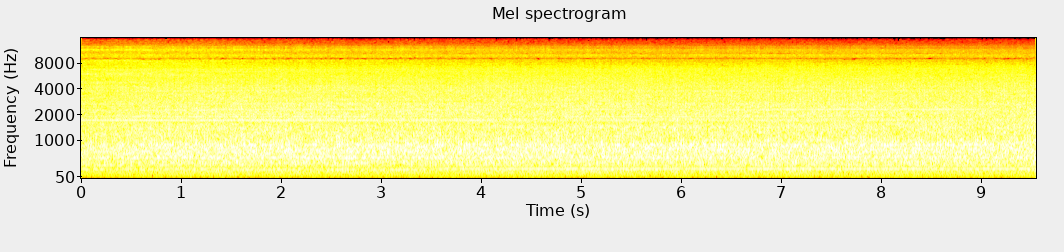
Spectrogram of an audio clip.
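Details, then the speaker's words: Carrier AC after a compressor changeout, started while refrigerant is drawn in through the suction line: a steady, even hum with a constant mid tone and a faint higher whine, no knocks or rattles. Normal compressor running. "So, Let me go ahead and fire it up. Here we go. Sound good."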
